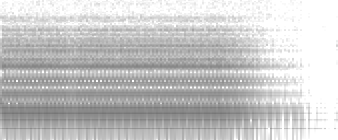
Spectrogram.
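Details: Epiphone Valve Special amp with master volume and gain at maximum: a steady low hum with a buzzy edge, no crackle or pops, fading out at the end; normal residual hum.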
